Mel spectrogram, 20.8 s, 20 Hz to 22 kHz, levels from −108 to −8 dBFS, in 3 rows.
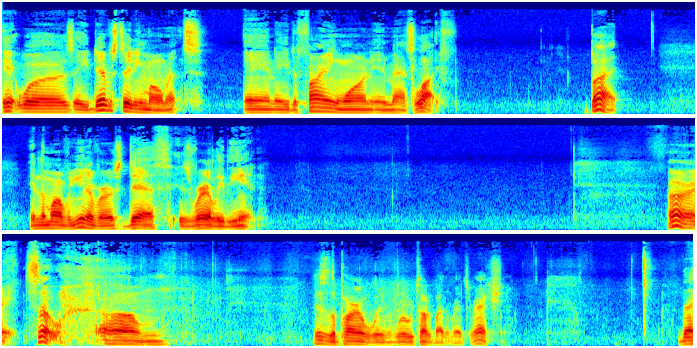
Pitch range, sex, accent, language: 95-115 Hz, male, American, English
